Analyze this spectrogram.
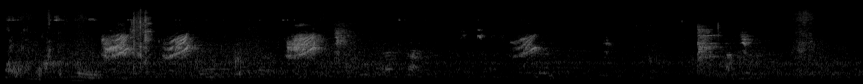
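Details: Asian azure-winged magpies (Cyanopica cyanus japonica) in Kanazawa, Japan, in April give harsh, rasping, upslurred calls in short bursts a second or so apart.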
